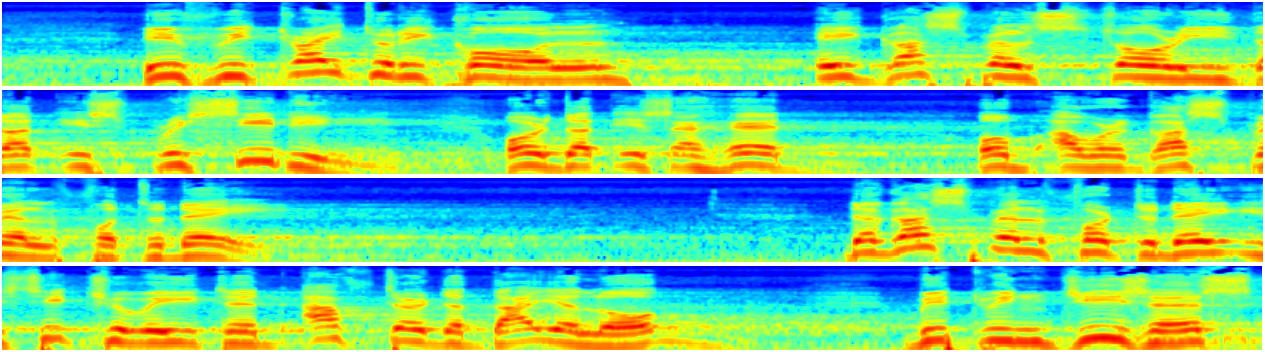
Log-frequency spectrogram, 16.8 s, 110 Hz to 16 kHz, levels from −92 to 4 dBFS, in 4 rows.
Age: 50-69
